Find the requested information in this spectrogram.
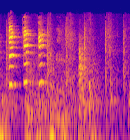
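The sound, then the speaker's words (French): A dog whimpers in three short, high-pitched whines in quick succession, followed by a stretch of scuffling, shuffling noise. No one speaks. “Dégage le chien.”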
